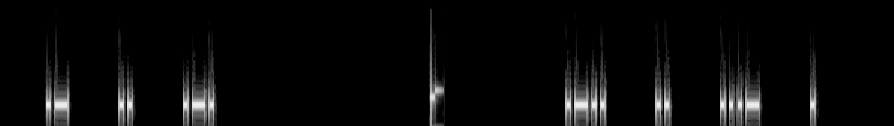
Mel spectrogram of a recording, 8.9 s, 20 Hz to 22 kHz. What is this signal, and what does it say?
Morse code, heard as a keyed tone, about 27 wpm, spaced as for 13 wpm, 700 Hz. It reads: AIR LIVE
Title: 4x Character Spacing - Top 200 Words - 28wpm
